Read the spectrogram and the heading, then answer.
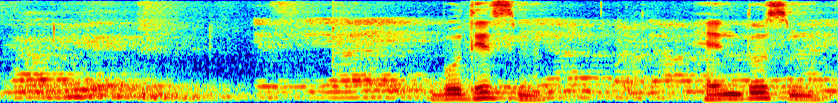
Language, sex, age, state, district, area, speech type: Urdu, male, 18-30, Uttar Pradesh, Balrampur, rural, spontaneous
